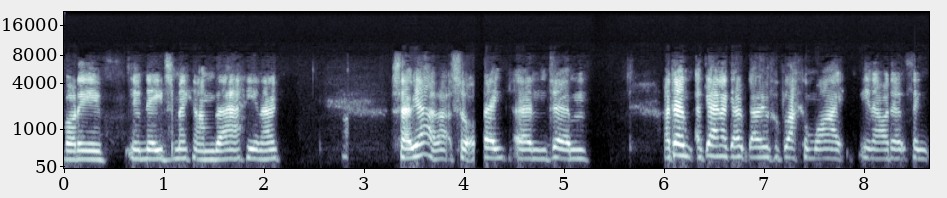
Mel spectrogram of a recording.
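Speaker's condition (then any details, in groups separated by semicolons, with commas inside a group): No condition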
